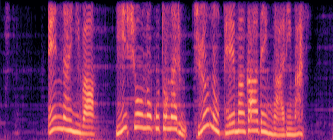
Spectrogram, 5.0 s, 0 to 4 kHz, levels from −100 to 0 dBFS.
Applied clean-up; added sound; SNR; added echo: neural separator model SepFormer DNS4.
